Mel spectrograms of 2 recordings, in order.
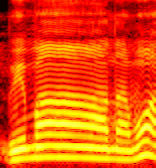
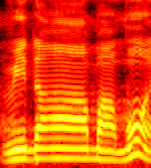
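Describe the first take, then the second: First: The word is said as vimaanamu. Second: The word is said as vinaamamu. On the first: The speaker calls it right. "విమానము అనమని అడిగేవాళ్ళం" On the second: The speaker calls it wrong. "ఆ పిల్ల ఏం చెప్పేది తెలుసా? వినామము అనేది"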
